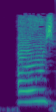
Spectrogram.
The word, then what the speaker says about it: Oguz: His name was Oz. You spell it O-G-U-Z. And this one friend of mine kept on calling him Uzi. Uzi this and Uzi that. But in any case, Oz was a very, very kind Muslim young man.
